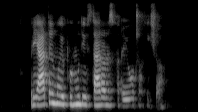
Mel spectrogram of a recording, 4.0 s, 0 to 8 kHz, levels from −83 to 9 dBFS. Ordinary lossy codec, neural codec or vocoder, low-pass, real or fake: none; codec, 24 kHz, 1.2 kbps, DualCodec; 7.2 kHz; fake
